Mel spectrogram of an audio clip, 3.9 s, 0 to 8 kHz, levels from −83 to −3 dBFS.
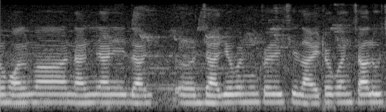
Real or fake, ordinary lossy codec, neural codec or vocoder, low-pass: real; none; none; 7.2 kHz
